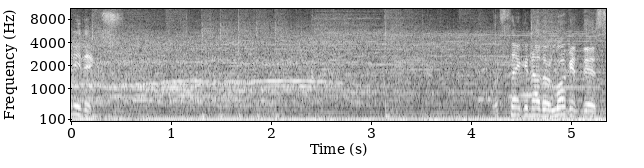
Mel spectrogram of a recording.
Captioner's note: cheers & applause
